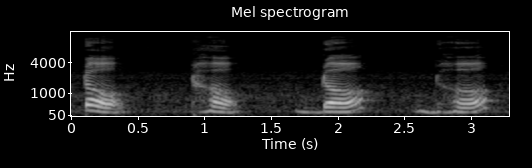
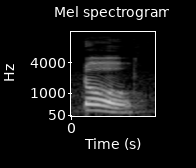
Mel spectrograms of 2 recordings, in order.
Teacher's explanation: তাহলে কোনো ব্যঞ্জনধ্বনি উচ্চারণের সময় জিভ মূর্ধাকে স্পর্শ করে। ট, দেখো জিভটা উল্টিয়ে উপরের তালুর সঙ্গে গিয়ে লাগছে, মানে আমাদের মুখে যে ছাদটা, সেখানে কিন্তু গিয়ে লাগছে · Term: মূর্ধন্য ধ্বনি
